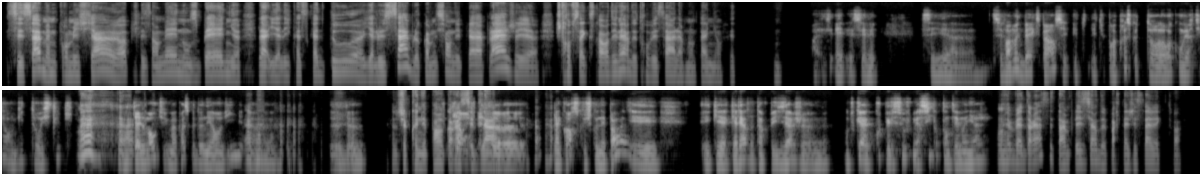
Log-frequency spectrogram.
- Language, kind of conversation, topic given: French, podcast, Du coup, peux-tu raconter une excursion d’une journée près de chez toi ?
- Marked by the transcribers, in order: stressed: "sable"; laugh; chuckle; other background noise; chuckle; stressed: "couper le souffle"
